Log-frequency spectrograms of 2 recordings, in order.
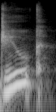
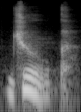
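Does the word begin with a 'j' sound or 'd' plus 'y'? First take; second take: d plus y; j. First: It begins with d followed by a y sound. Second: It begins with a merged j sound.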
